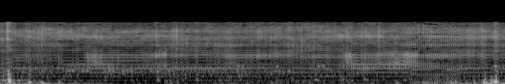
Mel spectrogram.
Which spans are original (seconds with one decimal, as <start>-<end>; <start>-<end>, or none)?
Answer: 4.1-4.6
